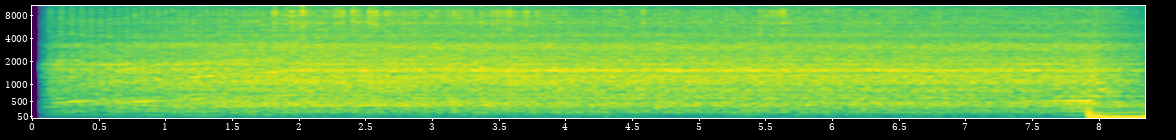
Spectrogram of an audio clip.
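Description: Old film projector sound effect: a steady mechanical whirring and rattling with a faint high whine held throughout, fading in at the start.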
